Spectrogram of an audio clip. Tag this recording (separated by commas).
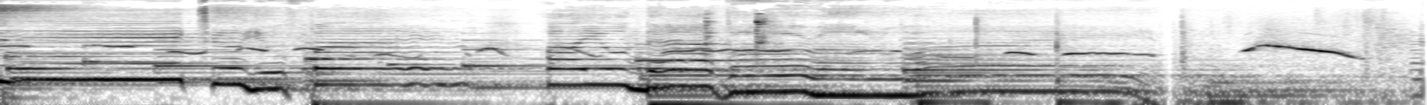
Music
